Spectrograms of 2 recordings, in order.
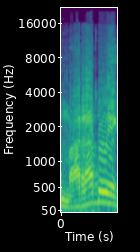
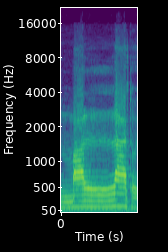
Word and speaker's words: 마라도: 혀끝 위로 흐르기 때문에 마라도 하든지 마라도 하든지 전부 다 R 발음이죠. 우리가 L 발음을 한다면 말라도 이렇게 되겠죠.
